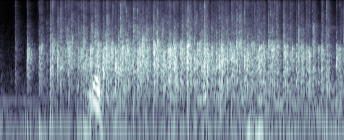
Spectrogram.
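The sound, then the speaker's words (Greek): An audience applauds steadily after a speaker finishes a talk, dense overlapping clapping that starts quickly and holds for several seconds, with a brief voice cutting through near the start. “Ευχαριστώ για να με χειροκροτήσετε.”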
